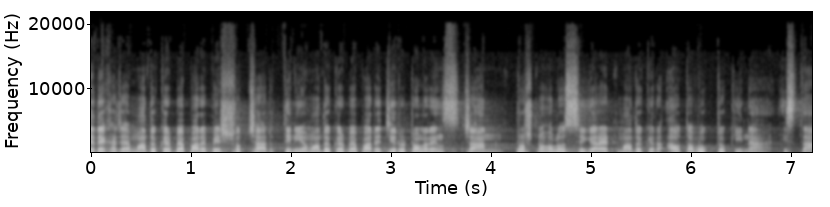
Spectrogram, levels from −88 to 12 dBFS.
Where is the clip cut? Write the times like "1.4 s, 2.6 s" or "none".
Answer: none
